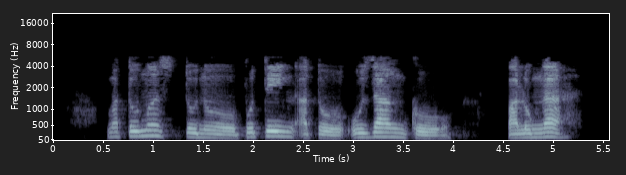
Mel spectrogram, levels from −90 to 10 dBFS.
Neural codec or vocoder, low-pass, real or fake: none; 5.4 kHz; real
